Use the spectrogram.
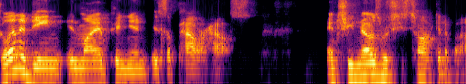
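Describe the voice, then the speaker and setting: A fairly high-pitched male voice with lively intonation. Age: 40s. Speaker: podcast host. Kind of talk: scripted narration; interview.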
